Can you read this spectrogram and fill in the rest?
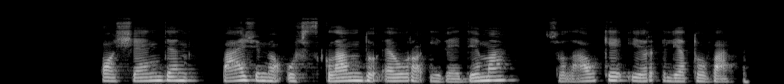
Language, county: Lithuanian, Šiauliai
